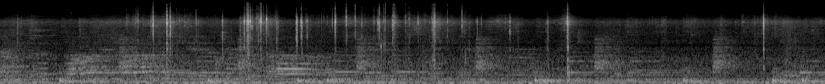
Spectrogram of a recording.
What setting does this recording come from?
restaurant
